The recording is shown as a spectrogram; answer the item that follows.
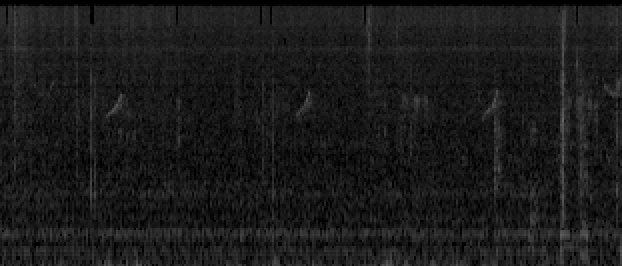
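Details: Honey bees humming steadily, a continuous low drone with a mid-pitched tone running unbroken throughout, plus scattered faint clicks and taps.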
